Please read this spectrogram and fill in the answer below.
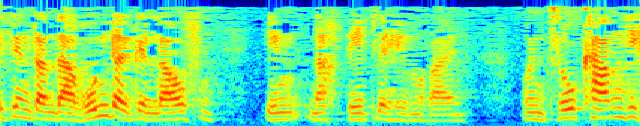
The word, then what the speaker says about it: Bethlehem: Bethlehem, da so spricht man es Hebräisch, so sieht das aus. Heißt eigentlich Bethlehem.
